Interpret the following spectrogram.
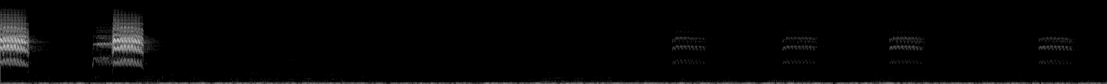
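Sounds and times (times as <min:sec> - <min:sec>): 
West Indian woodpecker giving loud harsh raspy calls: 0:00.0 - 0:01.6, 0:06.7 - 0:07.2, 0:07.8 - 0:08.3, 0:08.9 - 0:09.4, 0:10.4 - 0:10.9.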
